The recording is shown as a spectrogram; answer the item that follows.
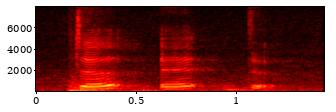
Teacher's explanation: Blocage, les occlusifs alvéolo-dental T et D. Blocage de l'air pointe de la langue derrière les incisives supérieures.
